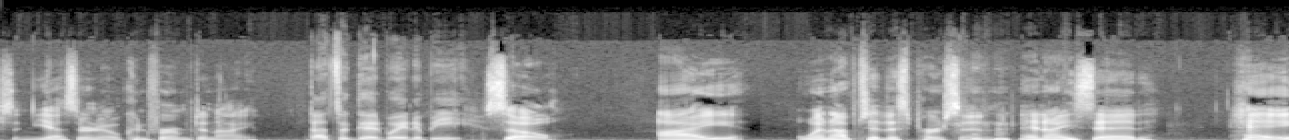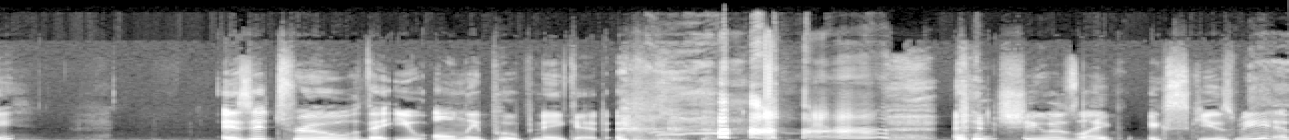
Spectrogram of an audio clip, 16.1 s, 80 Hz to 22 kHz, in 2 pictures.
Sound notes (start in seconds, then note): 11.9 both laughing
